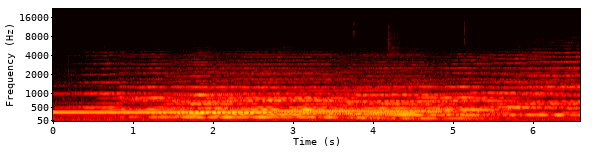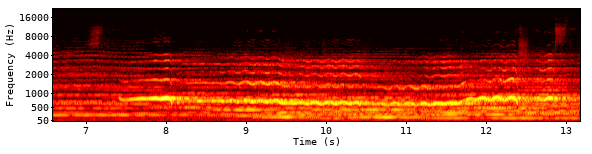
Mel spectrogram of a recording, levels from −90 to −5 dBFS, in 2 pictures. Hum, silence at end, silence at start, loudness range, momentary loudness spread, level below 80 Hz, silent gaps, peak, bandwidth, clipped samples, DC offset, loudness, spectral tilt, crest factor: none; 0 s; 0 s; 12 LU; 16 LU; -66 dBFS; none; -14 dBFS; 11.5 kHz; under 0.1%; under 0.1%; -32 LUFS; -7.5 dB/octave; 18 dB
